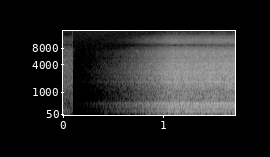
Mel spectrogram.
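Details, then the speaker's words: Honda Accord CB9 with H22 being diagnosed for overheating, driver-side radiator cooling fan jumped directly to the battery through a jumper harness: steady whooshing hum with an even tone, so the fan works normally. "all right guys I don't know if you can see that but you can definitely hear that that cooling fan is functioning properly so the driver side cooling fan is functioning"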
